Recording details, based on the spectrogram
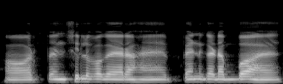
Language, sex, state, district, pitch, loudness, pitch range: Hindi, male, Madhya Pradesh, Umaria, 115 Hz, -17 LUFS, 110-120 Hz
